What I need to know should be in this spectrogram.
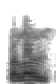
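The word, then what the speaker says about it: Proulx: Well, one wonders, with the success of Annie, I believe it's pronounced Perlow's Brokeback Mountain,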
